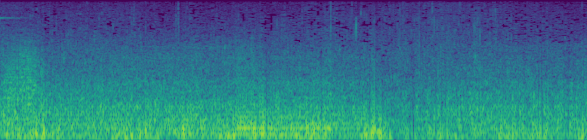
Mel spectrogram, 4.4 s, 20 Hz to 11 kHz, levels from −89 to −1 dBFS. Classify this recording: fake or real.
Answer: real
